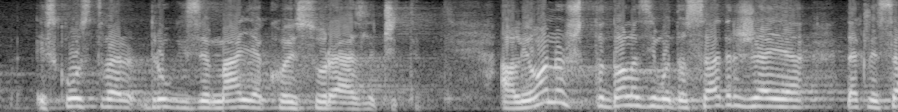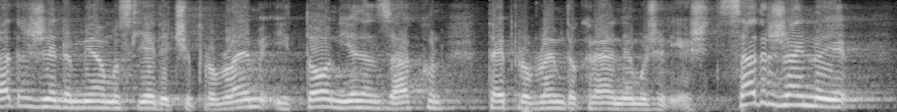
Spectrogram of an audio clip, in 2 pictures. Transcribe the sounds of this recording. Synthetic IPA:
iskuːst̪ʋad̪ɾuɡixze̞maːʎakʰo̞jesuɾaːzlit͡ʃi̥t̪e̥ | alio̞no̞ʃt̪o̞d̪o̞lˠazimo̞d̪o̞sad̪r̩ʒajad̪aːkle̞sad̪ɾ̩ʒajnomiimamo̞sʎʲe̞d̪e̞t͡ɕipɾo̞ble̞ːmḭt̪o̞ːnije̞d̪anzaːko̞n | t̪aːjpɾo̞ble̞ːmd̪okɾajane̞mo̞ʒeɾjḛːʃi̥t̪i̥sad̪r̩ʒajno̞je

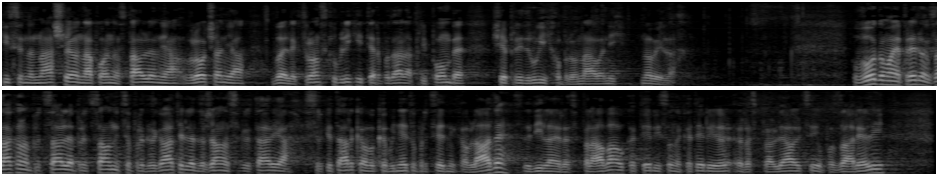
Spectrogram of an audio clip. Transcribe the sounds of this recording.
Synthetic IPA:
kisɛnanaːʃajɔnapɔɛnɔst̪aːwlʲjanjaʋɾoːt͡ʃanjaʋəelɛkt̪ɾoːnskiɔbliːkit̪ɛɾpɔd̪aːlapɾipombɛʃɛpɾid̪ɾuɡixɔbɾawnaːʋanixnɔʋeːla̰x | uʋoːd̪ɔmajɛpɾɛːd̪lɔɡzaːkɔnapɾɛt̪st̪aːwljapɾɛt̪st̪aːwnit̪sɔpɾɛd̪laɡaːt̪ɛljad̪əɾʒaːwnasɛ̥kɾɛt̪aːɾjasɛkɛt̪aːɾkaʋəkabineːt̪upɾɛt̪seːd̪nikawlaːd̪ɛslɛd̪iːlajɛɾaspɾaːʋaukat̪eːɾisɔnɛkat̪eːɾiɾaspɾawlʲjalt̪siɔpɔzaːɾjali

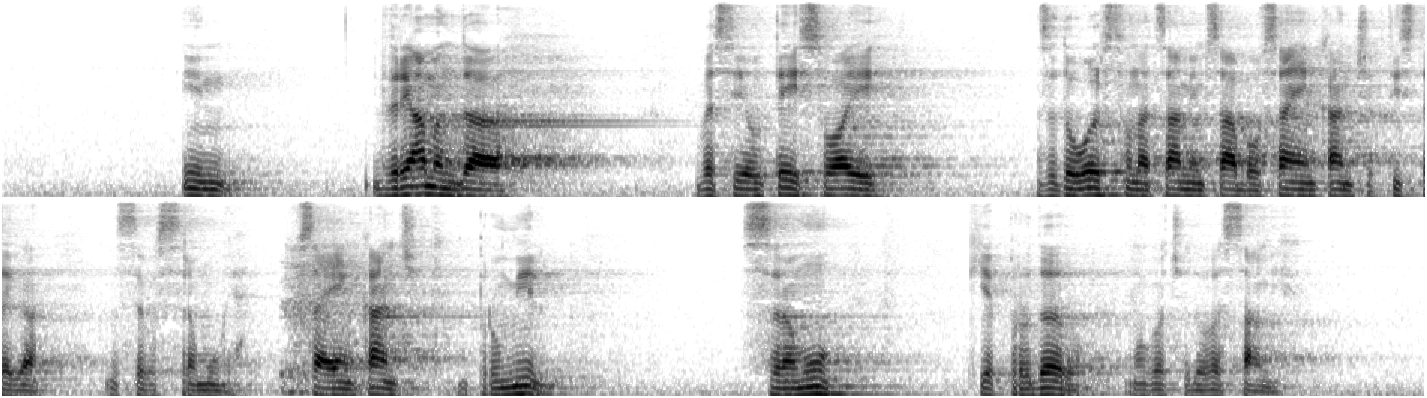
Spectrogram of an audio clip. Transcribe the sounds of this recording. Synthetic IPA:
in | ʋɛɾjaːməmd̪a | ʋɐsjɛwt̪ejsʋɔːji | zad̪ɔʋolst̪ʋunat̪saːmimsaːbɔwsajɛnkant͡ʃɛkt̪ist̪ɛɡad̪asɛʋɐsːɾamuːjɛwsajɛŋkant͡ʃɛ̥knpɾɔmil | sɾamu | kʰijɛpɾɔd̪əɾumɔɡoːt͡ʃɛd̪ɔʋəsːaːmix

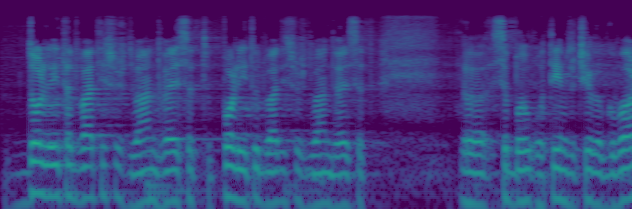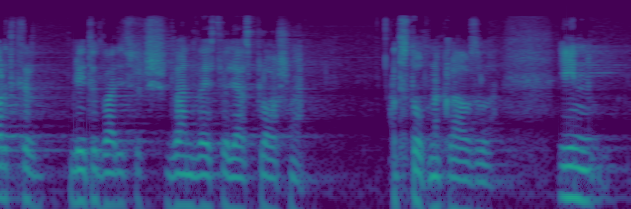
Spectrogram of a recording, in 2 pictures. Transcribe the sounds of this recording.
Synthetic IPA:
d̪ɔleːt̪ad̪ʋaːt̪iːsɔd͡ʒd̪ʋaːind̪ʋajsət̪pɔleːt̪ud̪ʋaːt̪iːsɔd͡ʒd̪ʋaːind̪ʋajsət̪ | əsɛboɔt̪eːmzat͡ʃeːlaɡɔʋɔːɾt̪kɛɾwleːt̪ud̪ʋaːt̪iːsɔt͡ʃd̪ʋaːind̪ʋɛjsɛ̥t̪ʋɛljaːsplɔːʃna | ɔt̪st̪oːpnaklawzula | in

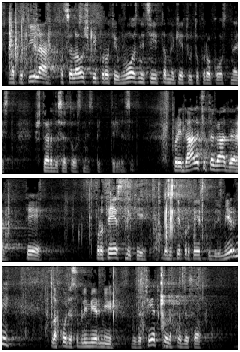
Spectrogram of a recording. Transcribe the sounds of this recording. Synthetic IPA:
nɐpɔt̪iːlapɔt̪sɛlɔwʃkipɾoːt̪iɔbʋoːznit͡s̪it̪ɐmnɛkjeːt̪ut̪ɔkɾoːkoːsənajst̪ | ʃt̪əɾd̪ɛsɛt̪oːsənajst̪̚peːt̪ːɾḭd̪ɛsə̥t̪ | t̪oːɾɛjd̪aːlət͡ʃut̪ːɛɡad̪at̪e | pɾɔt̪est̪nikid̪abit̪eːpɾɔt̪eːst̪ibilimiɾni | lɐxkoːd̪ɐsɔblimiɾniwzat͡ʃeːt̪kulɐxkoːd̪asɔ

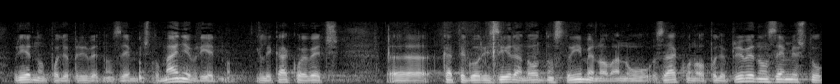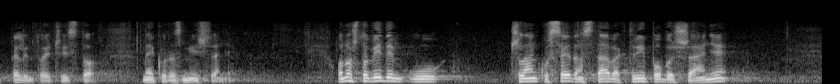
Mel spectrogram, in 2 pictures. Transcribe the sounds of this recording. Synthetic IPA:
ʋɾjed̪nompo̞ʎo̞pɾiʋɾe̞d̪nomze̞mʎḭʃt̪umaɲe̞ʋɾjeːd̪no̰ | ilikakojeʋe̞t͡ɕ | kat̪e̞ɡo̞ɾiziːɾanoo̞d̪nosnoime̞no̞ʋanuzaːko̞nuopo̞ʎo̞pɾiʋɾe̞d̪no̞mze̞mʎiʃt̪uʋelimt̪ojet͡ʃist̪o̞ | ne̞ko̞ɾazmiːʃʎa̰ɲḛ | o̞no̞ʃt̪o̞ʋid̪imu | t͡ʃlˠaːŋkuse̞d̪amst̪aʋakt̪ɾiːpo̞bo̞ʎʲʃaːɲe

